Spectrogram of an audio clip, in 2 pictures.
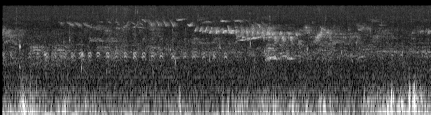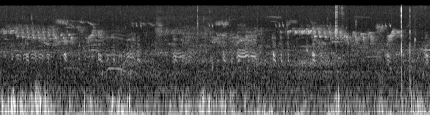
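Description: Water laps gently against a stony shore.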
